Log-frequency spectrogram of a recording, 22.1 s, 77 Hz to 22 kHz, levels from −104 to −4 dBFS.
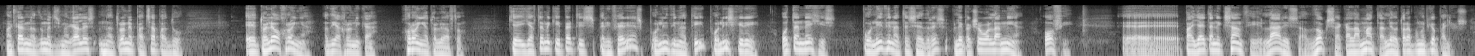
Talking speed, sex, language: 145 wpm, male, Greek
